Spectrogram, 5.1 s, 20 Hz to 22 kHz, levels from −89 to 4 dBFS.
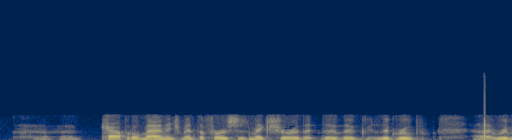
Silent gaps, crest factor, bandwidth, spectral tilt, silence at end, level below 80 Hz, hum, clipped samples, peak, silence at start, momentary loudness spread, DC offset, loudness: none; 24 dB; 4.5 kHz; -5.5 dB/octave; 0 s; -60 dBFS; none; under 0.1%; 0 dBFS; 0.2 s; 19 LU; under 0.1%; -24 LUFS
